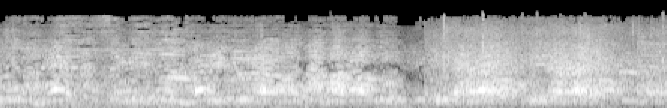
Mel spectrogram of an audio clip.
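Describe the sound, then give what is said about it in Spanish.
A crowd of protesters in the streets of Myanmar (Burma) shouts together after a military coup, calling for democracy and against military dictatorship. It is a dense roar of many raised voices in rhythmic bursts, growing louder and brighter partway through. “En las calles se podía escuchar a los manifestantes gritar: queremos democracia, no queremos dictadura militar.”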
